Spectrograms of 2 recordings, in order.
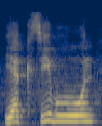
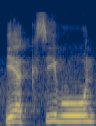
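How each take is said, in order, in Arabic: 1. تُنطق الكاف والنفس يمر معها. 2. تُنطق الكاف والنفس يمر معها.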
